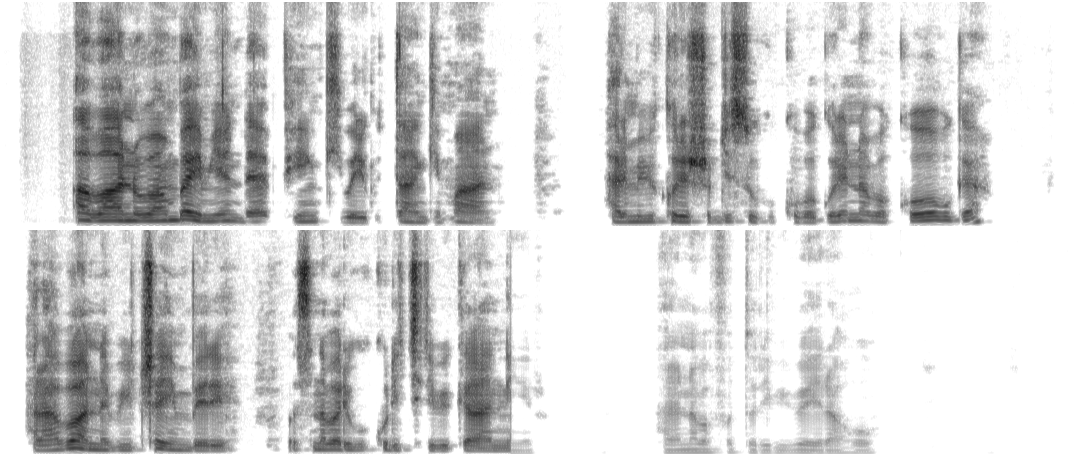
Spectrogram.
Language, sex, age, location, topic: Kinyarwanda, male, 25-35, Kigali, health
